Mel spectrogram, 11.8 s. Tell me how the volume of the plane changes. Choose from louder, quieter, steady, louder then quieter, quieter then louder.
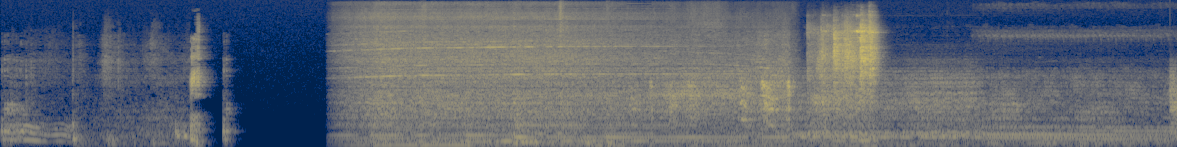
steady.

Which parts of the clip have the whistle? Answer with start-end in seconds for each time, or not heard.
not heard.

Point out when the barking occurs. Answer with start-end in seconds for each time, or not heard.
0.0-2.3, 6.2-8.8.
